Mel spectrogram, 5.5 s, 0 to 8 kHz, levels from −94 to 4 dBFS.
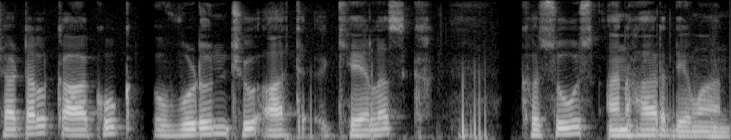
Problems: none marked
